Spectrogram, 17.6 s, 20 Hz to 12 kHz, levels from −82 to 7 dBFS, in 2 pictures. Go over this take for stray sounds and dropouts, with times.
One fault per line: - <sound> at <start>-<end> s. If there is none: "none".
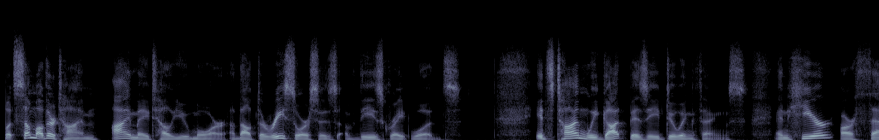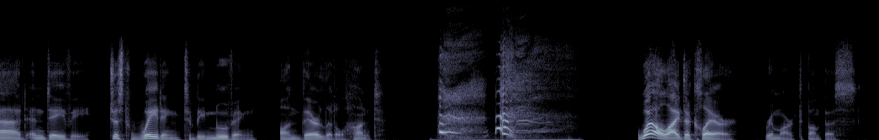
- laugh at 13.1-14.6 s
